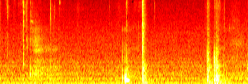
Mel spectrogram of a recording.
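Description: Near silence with a few soft ticks and taps of stickers and paper being handled and pressed onto a planner page.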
